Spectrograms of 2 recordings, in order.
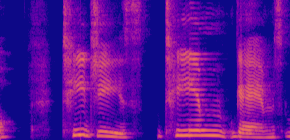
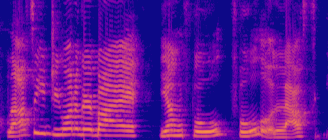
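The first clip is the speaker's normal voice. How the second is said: ordinary talk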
